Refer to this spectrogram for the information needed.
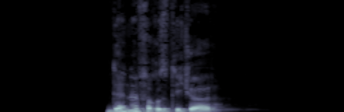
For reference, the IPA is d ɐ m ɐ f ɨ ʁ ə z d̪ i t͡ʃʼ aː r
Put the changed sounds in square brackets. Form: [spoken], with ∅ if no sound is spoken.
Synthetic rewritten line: d ɐ [n] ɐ f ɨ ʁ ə z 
